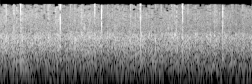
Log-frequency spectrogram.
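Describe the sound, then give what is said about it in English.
Clapping from a church audience during a sermon, a brief, even patter of many hands with a few sharper claps poking through, with no talk. “Yeah, you can clap if you want.”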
